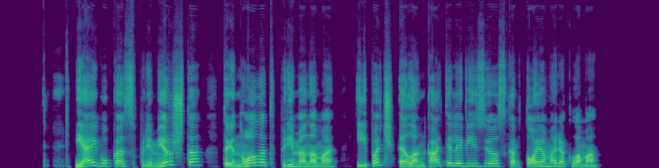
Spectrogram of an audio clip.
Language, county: Lithuanian, Vilnius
